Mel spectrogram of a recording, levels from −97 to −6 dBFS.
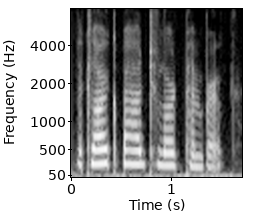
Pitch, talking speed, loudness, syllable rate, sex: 230 Hz, 210 wpm, -16 LUFS, 6.0 syllables/s, female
